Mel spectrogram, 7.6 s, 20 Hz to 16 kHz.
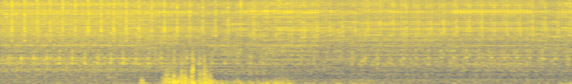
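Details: VW Golf 6 Comfortline TSI 122 hp, cold engine: cold idle with a light, uneven ticking over the engine hum and a short rougher patch midway; owner asks where the noise comes from, source unknown.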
